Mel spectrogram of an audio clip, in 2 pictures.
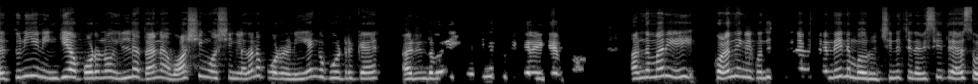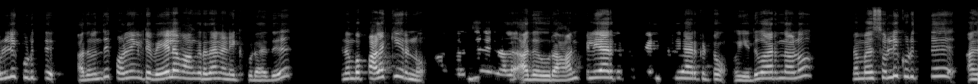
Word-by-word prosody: துணிய 380 +5 -1
நீ - - -1
இங்கேயா 340 +4 +4
போடணும்? 300 +1 +1
இல்ல 325 +4 0
தானே? 295 +4 +1
வாஷிங் 320 - 0
மெசின்ல 285 -3 -3
தானே 395 - -1
போடணும். 265 -4 0
நீ 245 - -3
ஏங்க 345 -1 -5
போட்டுருக்க?" 285 -2 -2 0.4
அப்படின்ற 270 +2 +1
மாரி 315 +4 -1 0.2
என்னையே 380 -5 -6
கூப்டி 345 -1 -15
கேள்வி 275 0 +3
கேப்பான். 260 +7 -2 0.5
அந்த 315 +4 -1
மாரி 385 0 +4 0.4
குழந்தைங்களுக்கு 320 0 +2
வந்து 330 +2 -4
சின்ன 345 +3 -15
வயசுலருந்தே 335 -1 -2
நம்ம 310 -5 0
ஒரு 255 - -1
சின்ன 295 +1 -4
சின்ன 280 -3 -1
விஷயத்த 300 -1 -2
சொல்லி 285 +8 +2
குடுத்து 310 +9 -3 0.3
அத 195 - 0
வந்து 295 +8 -2
குழந்தைங்கள்ட்ட 285 0 +1
வேல 295 +5 +8
வாங்குறதா 270 -1 +3
நெினைக்கக்கூடாது. 205 -4 -1 0.7
நம்ம 275 - +3
பழக்கிறணும். 325 - +3 0.2
அது 220 - -32
வந்து 260 +6 -6 0.4
அது 220 +1 +3
ஒரு 205 - +3
ஆண் 290 +6 -2
பிள்ளையா 315 +2 +8
இருக்கட்டும், 315 +2 -7
பெண் 285 -2 -3
பிள்ளையா 290 -1 +2
இருக்கட்டும். 240 -4 -3 0.2
எதுவா 265 +8 +2
இருந்தாலும், 290 +8 -1 0.4
நம்ம 280 +2 +2
சொல்லி் 335 +6 +3
குடுத்து 355 +2 -4 0.3
அத 235 - +1
295 Hz, 170 wpm, -21 LUFS, 265-335 Hz, 0.7 s, வேல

